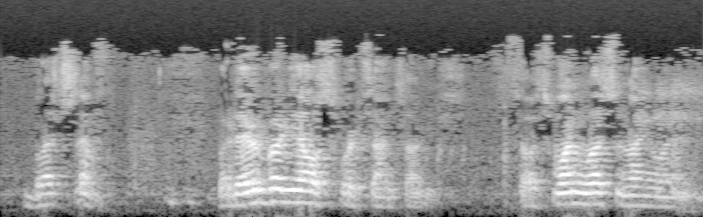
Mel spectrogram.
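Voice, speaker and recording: A man's fairly high voice with ordinary pitch variation at a fairly slow pace, with audible room echo. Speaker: senior resident sharing memories. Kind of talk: storytelling talk.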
